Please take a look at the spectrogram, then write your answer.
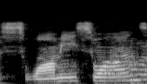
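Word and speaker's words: Swomee-Swans: lines down you see it's the swami swans is how that's pronounced swami swamy swans okay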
